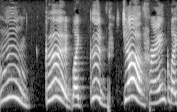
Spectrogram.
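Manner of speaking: high, forced, sweet fake politeness. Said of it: "And I'm just like".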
